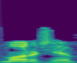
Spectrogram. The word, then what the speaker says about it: Monadjem: It's last name is Monajum. M-O-N-A-D-J-E-M.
